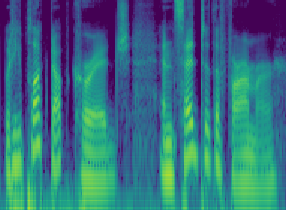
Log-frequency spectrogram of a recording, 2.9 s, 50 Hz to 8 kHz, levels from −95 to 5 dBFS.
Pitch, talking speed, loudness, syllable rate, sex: 130 Hz, 210 wpm, -20 LUFS, 5.7 syllables/s, male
